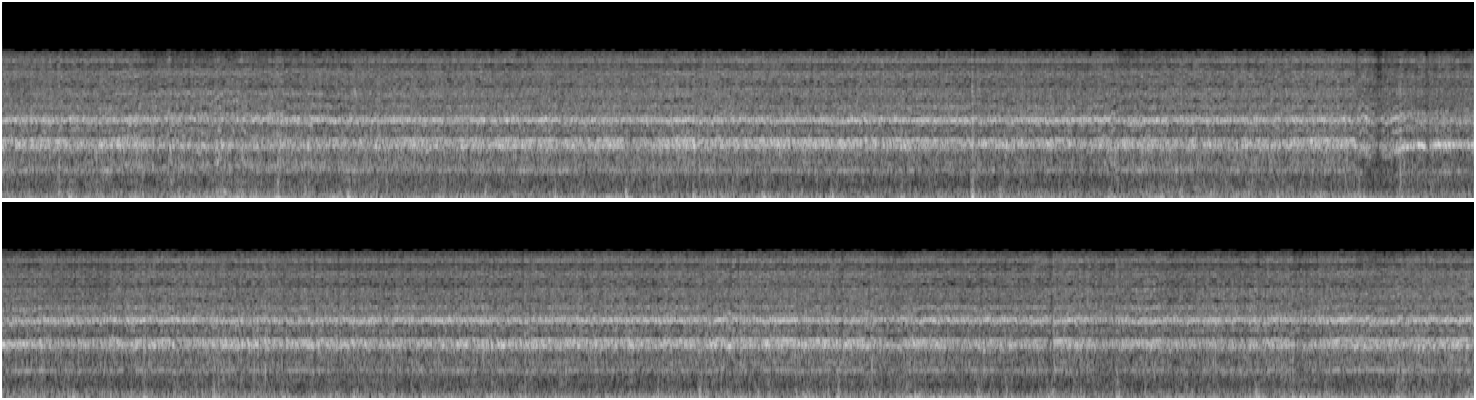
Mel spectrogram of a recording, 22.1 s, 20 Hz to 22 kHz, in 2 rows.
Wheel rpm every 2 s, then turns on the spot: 160, 160, 160, 160, 160, 150, 160, 160, 160, 160, 160.
none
